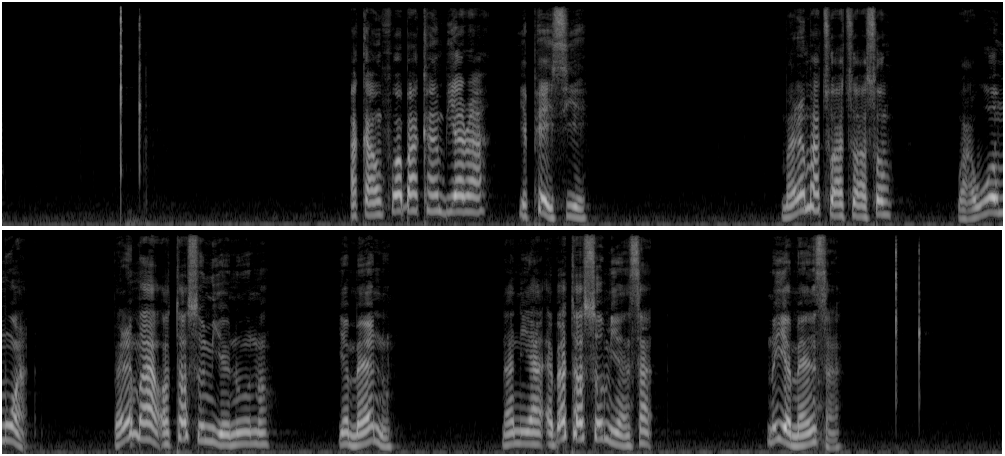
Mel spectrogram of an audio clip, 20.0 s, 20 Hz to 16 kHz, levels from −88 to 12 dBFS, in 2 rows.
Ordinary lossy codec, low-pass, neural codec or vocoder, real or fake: MP3, 96 kbps; 14.4 kHz; none; real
